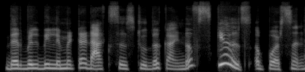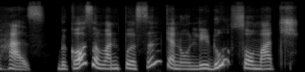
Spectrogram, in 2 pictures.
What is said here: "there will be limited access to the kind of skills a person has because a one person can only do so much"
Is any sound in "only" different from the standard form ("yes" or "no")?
no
